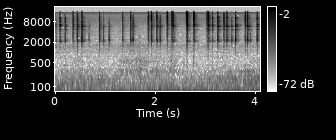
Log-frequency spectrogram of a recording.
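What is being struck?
Glass beer mug partly filled with water.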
